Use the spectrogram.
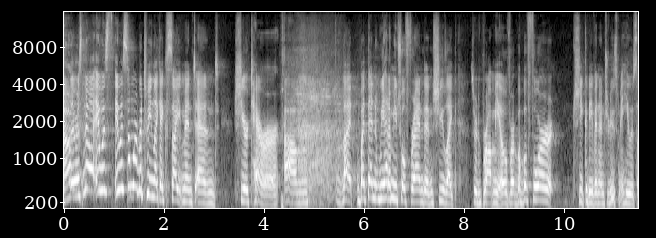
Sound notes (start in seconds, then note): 4.4 laughter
